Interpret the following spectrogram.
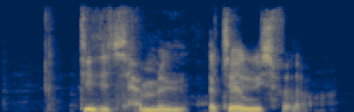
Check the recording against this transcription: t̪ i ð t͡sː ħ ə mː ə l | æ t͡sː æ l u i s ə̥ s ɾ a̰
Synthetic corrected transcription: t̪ i ð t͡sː ħ ə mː ə l | æ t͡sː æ ɾ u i s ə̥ f ɾ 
